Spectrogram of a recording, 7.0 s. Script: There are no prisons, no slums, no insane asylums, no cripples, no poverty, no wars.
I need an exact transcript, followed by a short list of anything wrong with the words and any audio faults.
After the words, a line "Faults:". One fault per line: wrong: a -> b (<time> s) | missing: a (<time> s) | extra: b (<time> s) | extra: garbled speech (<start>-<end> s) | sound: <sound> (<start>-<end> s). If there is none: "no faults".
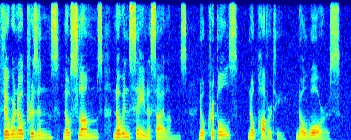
There were no prisons, no slums, no insane asylums, no cripples, no poverty, no wars.
Faults:
wrong: are -> were (0.2 s)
